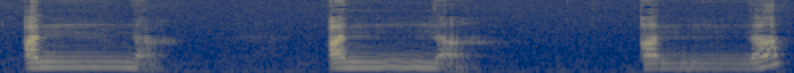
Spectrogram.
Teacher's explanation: So it has two N it means there is an invisible third N. So you keep the tongue on the teeth and it's a little bit lengthened.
